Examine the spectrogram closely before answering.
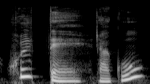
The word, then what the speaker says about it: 홀대: 예사소리인 대로 발음을 하지만 접대와 같이 니은 이외의 받침이 올 때는 된소리인 때로 발음합니다. 따라서 소홀하게 대접하는 것은 홀대라고 발음합니다.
